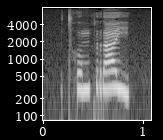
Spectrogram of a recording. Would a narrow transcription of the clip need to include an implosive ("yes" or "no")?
no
